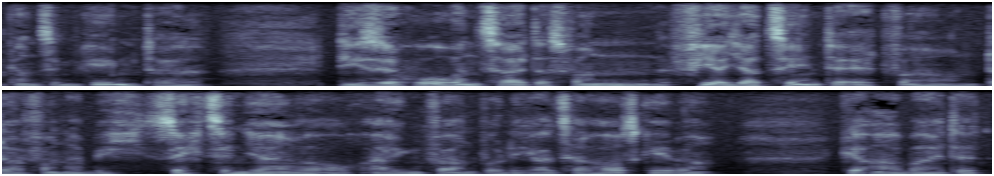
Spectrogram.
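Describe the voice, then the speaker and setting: A man's voice: low-pitched, darkish tone, slightly rough. An older man, a poet being interviewed, speaking in a reflective way. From Germany. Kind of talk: reflective interview talk and poetry reading.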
